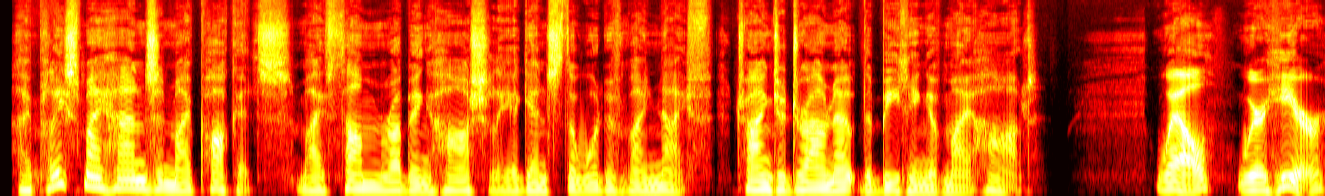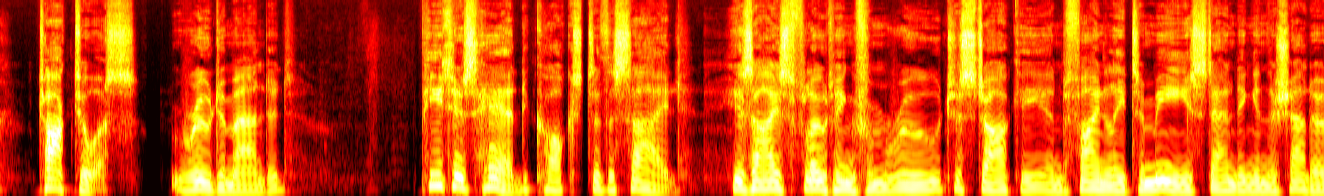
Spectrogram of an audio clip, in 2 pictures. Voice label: Fiction Crime 1st POV Dialogue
